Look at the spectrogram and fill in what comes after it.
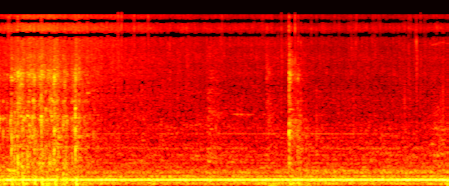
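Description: Chopped onions sizzling in hot oil in a wok. A metal spoon scrapes and stirs them through about the first second, with a single clink about four and a half seconds in, over a steady low hum.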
